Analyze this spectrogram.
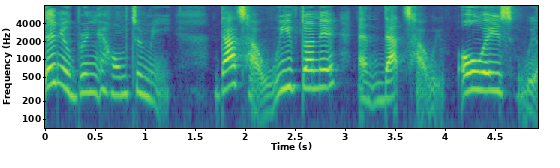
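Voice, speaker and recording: A high-pitched, put-on character voice. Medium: read story. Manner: firm, measured.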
